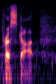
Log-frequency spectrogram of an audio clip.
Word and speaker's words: Prescott: And no, I'm not mispronouncing it. If you're the Arizonans call it Prescott. Anywhere else in the country, they call it Prescott, but it's Prescott.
